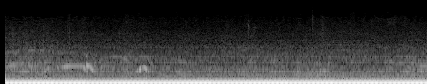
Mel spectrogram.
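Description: Loud, steady deep bass drone through a concert hall's PA system, with crowd voices over it.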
